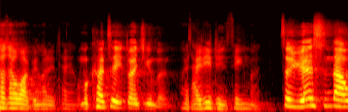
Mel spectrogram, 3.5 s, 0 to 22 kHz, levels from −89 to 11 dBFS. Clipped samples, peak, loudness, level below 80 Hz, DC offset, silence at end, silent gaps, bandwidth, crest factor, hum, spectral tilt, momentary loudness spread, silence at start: under 0.1%; -2 dBFS; -22 LUFS; -78 dBFS; under 0.1%; 0 s; none; 12 kHz; 22 dB; none; -4 dB/octave; 17 LU; 0 s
